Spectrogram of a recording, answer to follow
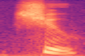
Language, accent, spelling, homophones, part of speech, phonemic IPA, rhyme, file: English, General American, shoe, chou / shoo / shew / SHU, noun / verb, /ˈʃu/, -uː, En-us-shoe.ogg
